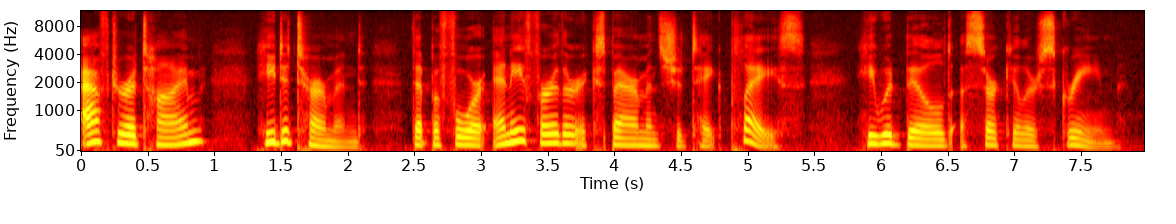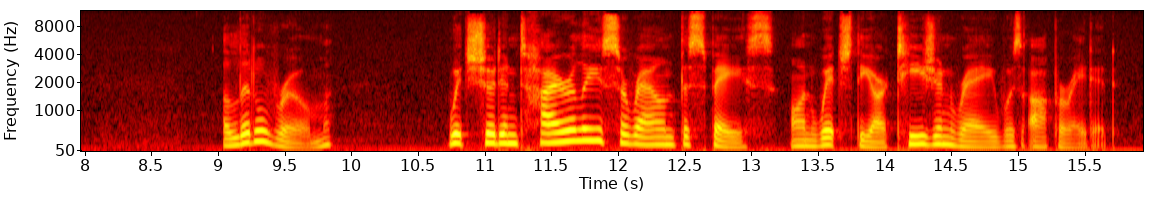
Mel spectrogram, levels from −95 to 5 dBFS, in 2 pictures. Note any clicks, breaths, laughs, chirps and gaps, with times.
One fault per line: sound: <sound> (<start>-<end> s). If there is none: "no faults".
no faults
